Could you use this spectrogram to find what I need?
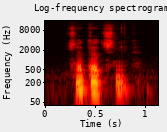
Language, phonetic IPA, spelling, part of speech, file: Polish, [fʃɛˈtɛt͡ʃʲɲik], wszetecznik, noun, LL-Q809 (pol)-wszetecznik.wav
